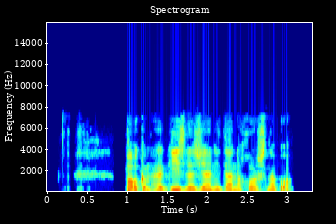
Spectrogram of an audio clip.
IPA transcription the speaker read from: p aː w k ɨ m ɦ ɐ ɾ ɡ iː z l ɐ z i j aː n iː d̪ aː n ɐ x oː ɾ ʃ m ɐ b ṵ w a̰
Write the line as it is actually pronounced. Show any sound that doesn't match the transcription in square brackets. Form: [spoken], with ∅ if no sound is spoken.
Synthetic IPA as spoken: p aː w k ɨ m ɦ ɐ ɾ ɡ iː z l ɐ [ʒ] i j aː n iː d̪ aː n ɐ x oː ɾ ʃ [n] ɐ b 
